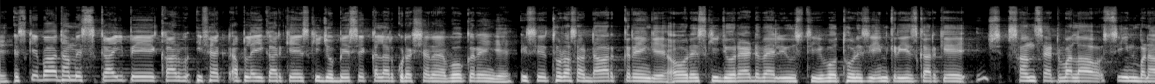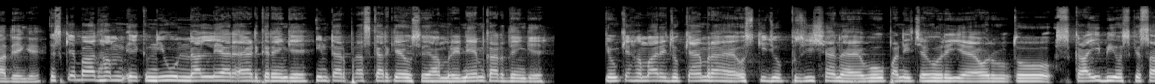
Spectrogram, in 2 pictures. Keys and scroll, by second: 0.1 ctrl+space, 0.3-1.3 typing, 8.1 Delete, 14.7 Return, 14.9-17.4 typing.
